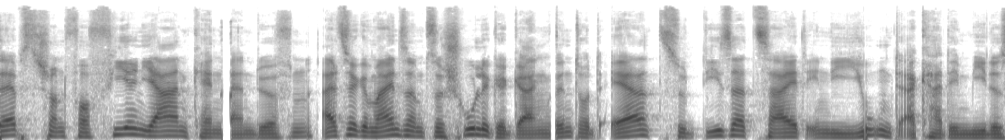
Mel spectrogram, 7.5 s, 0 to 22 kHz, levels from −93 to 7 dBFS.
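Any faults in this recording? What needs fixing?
Short glitches break into the speech at 1.63–1.73 s, just before "dürfen als wir gemeinsam", at 4.12–4.18 s, before "und er zu dieser", and at 6.46–6.50 s, after "in die". This is damaged data in a compressed stream: corrupted bytes make the decoder misread frames and lose sync until it finds the next valid header. To prevent it, re-fetch or re-encode from an intact source and verify file integrity with checksums after transfer.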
